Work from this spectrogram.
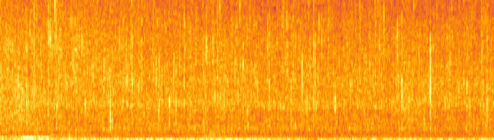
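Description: Grated coconut frying in hot oil until crisp, a steady soft crackle and hiss that stays even and fairly quiet throughout with no voices.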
